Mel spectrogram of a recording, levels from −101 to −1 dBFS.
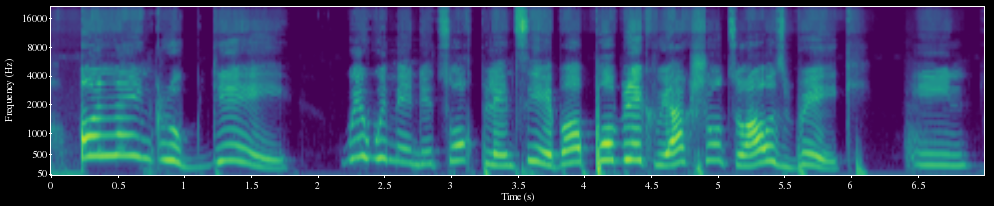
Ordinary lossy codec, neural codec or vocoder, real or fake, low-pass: none; none; real; none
